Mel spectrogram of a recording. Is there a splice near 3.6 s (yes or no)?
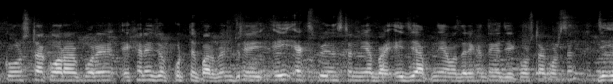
no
